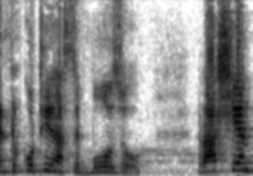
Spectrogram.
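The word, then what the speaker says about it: bonjour: দেখো ফ্রেঞ্চে আমরা বলি হ্যালোকে বোজো, উচ্চারণটা একটু কঠিন আছে, বোজো।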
